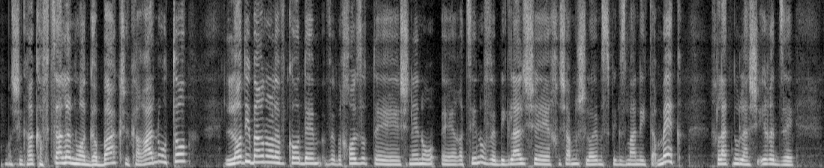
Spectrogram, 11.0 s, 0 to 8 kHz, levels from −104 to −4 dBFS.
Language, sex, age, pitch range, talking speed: Hebrew, female, 50-69, 190-240 Hz, 155 wpm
